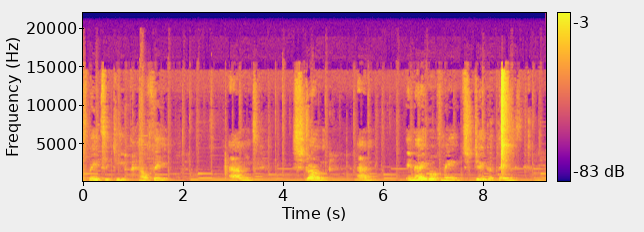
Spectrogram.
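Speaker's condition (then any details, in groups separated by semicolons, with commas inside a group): Cerebral palsy; age 36, receiving physiotherapy, improving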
